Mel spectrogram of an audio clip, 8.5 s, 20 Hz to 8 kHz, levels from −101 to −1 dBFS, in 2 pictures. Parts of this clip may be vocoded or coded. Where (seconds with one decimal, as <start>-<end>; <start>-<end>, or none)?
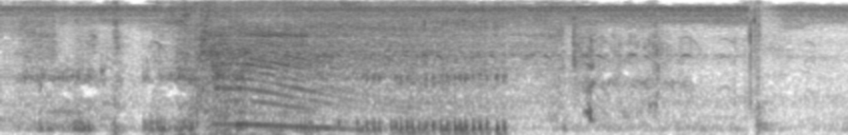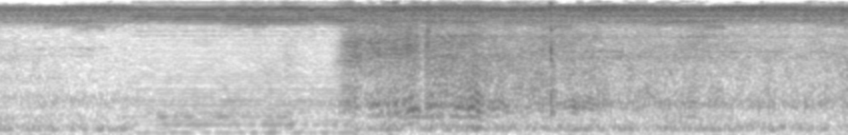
4.9-6.0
